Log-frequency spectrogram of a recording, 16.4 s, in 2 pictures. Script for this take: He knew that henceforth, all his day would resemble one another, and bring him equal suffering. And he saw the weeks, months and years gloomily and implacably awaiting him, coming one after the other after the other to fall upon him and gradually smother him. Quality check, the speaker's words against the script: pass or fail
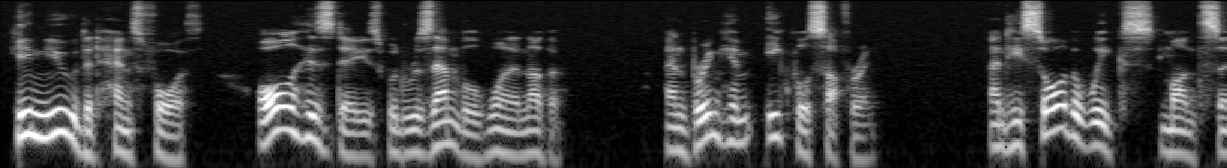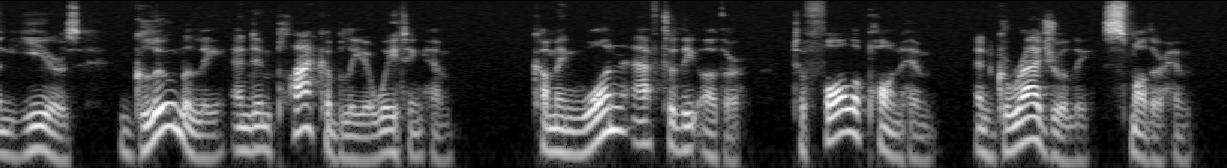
fail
